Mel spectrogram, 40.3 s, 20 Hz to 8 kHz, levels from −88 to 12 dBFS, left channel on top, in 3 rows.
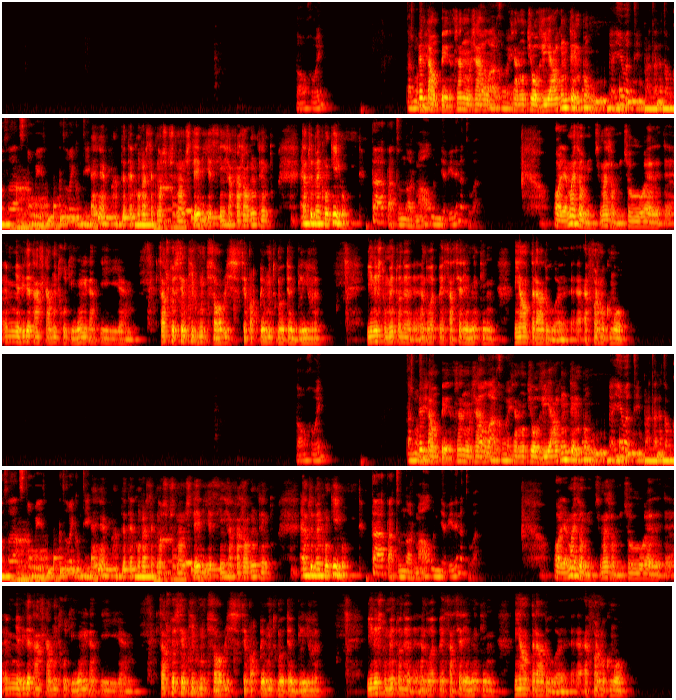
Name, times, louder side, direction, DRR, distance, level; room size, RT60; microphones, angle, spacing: voice 1, 5.9-6.5 8.1-8.7 9.5-10.3 12.1-15.4 18.2-18.3 19.2-19.6 20.8-23.0, right 2 dB, 25° right, 1.9 m, -33 dB
voice 2, 8.3-10.0 10.2-12.0 15.2-20.5 23.8-33.3 33.7-39.3, left 2 dB, 40° left, 1.0 m, -27 dB
sound 1, 11.1-18.1, equal, 5° left, 0.6 m, -28 dB
6.9 x 5.4 x 4.5 m
head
